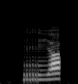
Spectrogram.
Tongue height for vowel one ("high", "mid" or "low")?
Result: high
